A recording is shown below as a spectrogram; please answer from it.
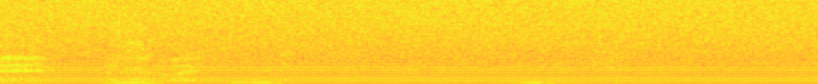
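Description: Faint steady electrical mains hum, with a soft voice sounding briefly three times.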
